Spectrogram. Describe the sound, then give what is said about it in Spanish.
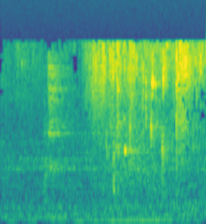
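Soft splashing and dripping water as a razor blade is rinsed at a washbasin, a brief, faint liquid patter. “Ella aclara la cuchilla y se la devuelve.”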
